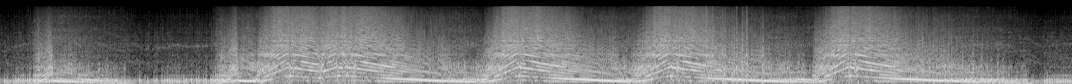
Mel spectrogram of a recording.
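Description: Yamaha FZ1's inline-four engine through a LeoVince SBK exhaust, revved hard on the standing bike. A few short blips come first, then from about two seconds in, five or so big revs, each climbing quickly and falling slowly back toward idle.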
